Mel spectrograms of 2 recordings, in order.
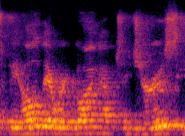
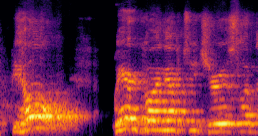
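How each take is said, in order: First: Said in the usual way. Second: Loud, raised-pitch scripture proclamation; Jesus proclaiming. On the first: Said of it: "it says just beyond this". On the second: Acted. Jesus telling followers of the trip to Jerusalem, proclaiming. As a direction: announce it like Jesus to his followers. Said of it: "this is what Jesus says".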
